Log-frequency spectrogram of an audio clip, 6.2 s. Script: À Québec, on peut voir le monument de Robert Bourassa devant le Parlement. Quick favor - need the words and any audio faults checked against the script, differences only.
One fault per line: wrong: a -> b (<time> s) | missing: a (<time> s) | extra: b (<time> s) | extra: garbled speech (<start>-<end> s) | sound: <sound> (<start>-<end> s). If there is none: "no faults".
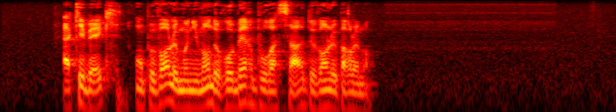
no faults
